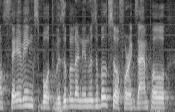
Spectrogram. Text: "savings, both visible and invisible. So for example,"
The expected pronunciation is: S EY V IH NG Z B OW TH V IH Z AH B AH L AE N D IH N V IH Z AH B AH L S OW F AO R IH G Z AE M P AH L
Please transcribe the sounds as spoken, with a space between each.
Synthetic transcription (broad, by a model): S EY V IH NG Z B OW T V IH Z AH B AH L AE N D IH N V IH Z AH B AH L S OW F AO R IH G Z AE M P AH L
